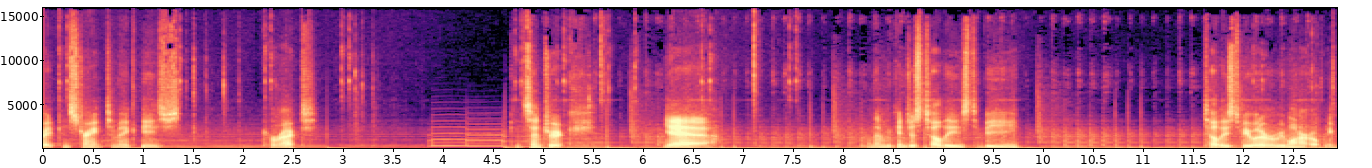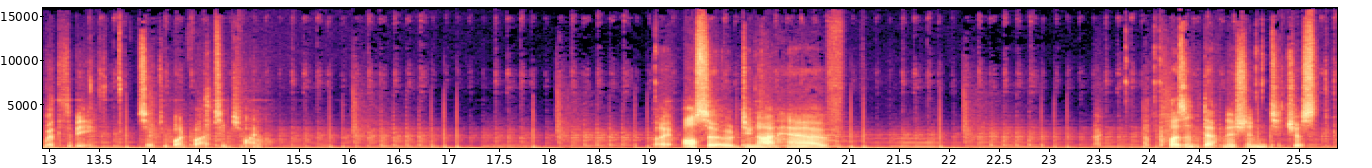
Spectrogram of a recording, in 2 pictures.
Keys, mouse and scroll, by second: 0.1 click, 1.3 click, 2.2 ctrl+click, 3.0 ctrl+click, 4.7 click, 5.6 right click, 6.6 click, 7.4 click, 12.0 click, 19.0-23.7 drag, 24.0 click, 25.0 click.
